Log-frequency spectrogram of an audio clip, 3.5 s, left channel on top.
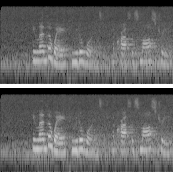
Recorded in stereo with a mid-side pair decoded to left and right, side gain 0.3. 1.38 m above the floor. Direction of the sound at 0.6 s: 35° right.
